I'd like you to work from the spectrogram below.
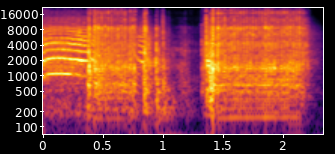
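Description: A power drill drives screws down into 2x4 boards, giving a loud, close, buzzing whine that rises briefly, cuts out, then kicks in again for a second sustained burst before stopping.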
